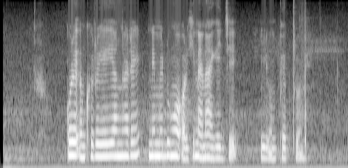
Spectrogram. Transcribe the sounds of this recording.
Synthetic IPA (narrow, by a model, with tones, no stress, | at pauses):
o˦ɾeʔe˨ŋkʰi˦ɾo˦je˦ja˦ŋa˦ɾe˦ne˦me˦du˦ŋo˦ʔɔ˨ɾki˦na˨na˦˨ɡe˦d͡ʒḛ | li˨ṵ˨mpe˦ktʰṵ˨n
